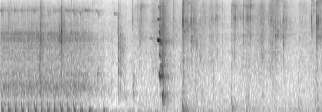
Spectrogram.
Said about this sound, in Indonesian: Kae ono bocah boncengan motor moro.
